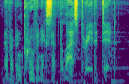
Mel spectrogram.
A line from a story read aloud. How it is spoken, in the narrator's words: whispers to you, and says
